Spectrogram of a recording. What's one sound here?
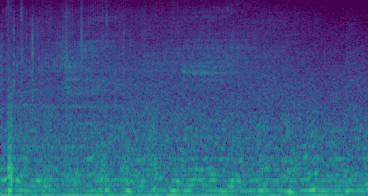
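A car engine idles and the car pulls away down the street.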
